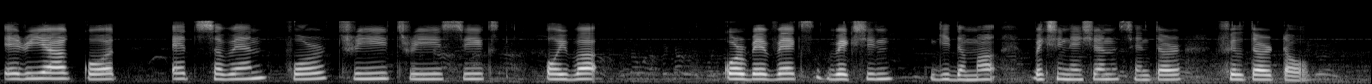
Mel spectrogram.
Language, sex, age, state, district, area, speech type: Manipuri, female, 30-45, Manipur, Chandel, rural, read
